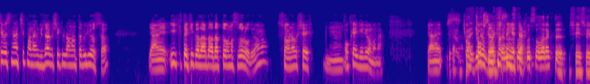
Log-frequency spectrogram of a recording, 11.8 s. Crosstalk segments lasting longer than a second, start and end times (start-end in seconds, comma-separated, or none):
9.1-10.5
